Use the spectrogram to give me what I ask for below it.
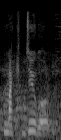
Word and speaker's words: McDougal: Det rett hvis jeg sier McDonald's? – Nei, det nok McDougal.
